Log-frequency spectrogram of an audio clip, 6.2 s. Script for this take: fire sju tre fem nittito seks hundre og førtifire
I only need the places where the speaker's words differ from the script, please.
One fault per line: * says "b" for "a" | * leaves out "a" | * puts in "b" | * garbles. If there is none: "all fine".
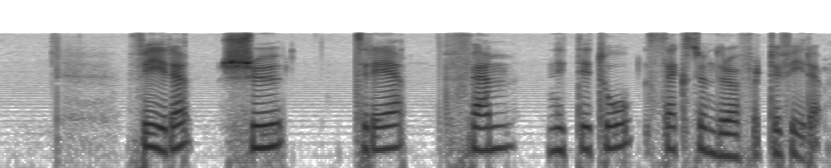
all fine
